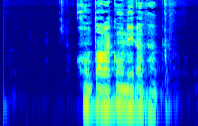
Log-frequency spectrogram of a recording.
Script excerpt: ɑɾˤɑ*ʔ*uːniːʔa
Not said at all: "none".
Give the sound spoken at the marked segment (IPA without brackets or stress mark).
k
